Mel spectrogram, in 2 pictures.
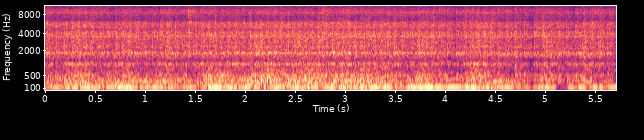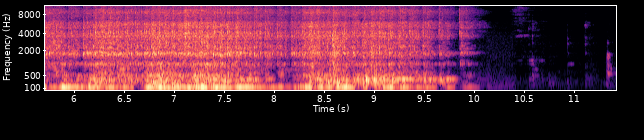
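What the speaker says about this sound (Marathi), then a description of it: "आपण आता डबल शिलाई देऊन घेऊ परत त्याच शिलाईवर." A sewing machine runs continuously, stitching a double seam over an existing seam on a blouse. The motor whirs steadily for about ten seconds, then stops abruptly into near silence.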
